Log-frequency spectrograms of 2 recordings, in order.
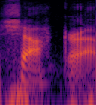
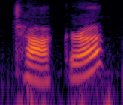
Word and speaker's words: chakra: which is the second chakra. You notice I just said chakra and then I said chakra because they're both the same. The pronunciation can go either way, chakra or chakra.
